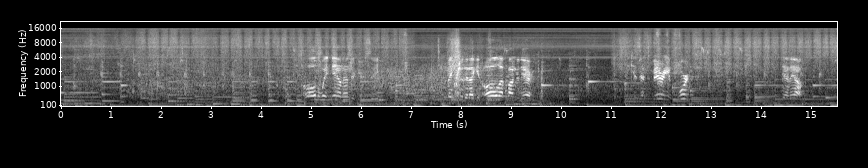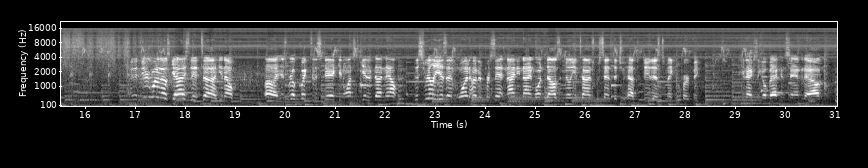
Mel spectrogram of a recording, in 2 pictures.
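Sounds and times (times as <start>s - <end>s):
scouring pad scrubbing wet steel: 0.0s - 9.5s, 11.0s - 18.9s
faint background music: 0.0s - 31.0s.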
